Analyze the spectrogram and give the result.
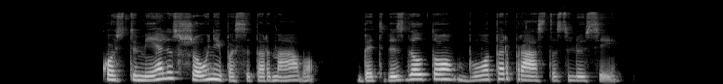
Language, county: Lithuanian, Alytus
